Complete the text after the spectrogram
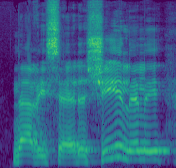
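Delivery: ordinary delivery, nothing marked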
